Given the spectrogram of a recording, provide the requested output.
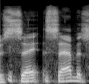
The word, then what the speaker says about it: sabot: You want to call it, we could actually say, is it Sabot or Sabo? Sabot? – Well, that's whatever. – Just my interpretation. – That's how you say it. So, Sabot slug versus rifle slug.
